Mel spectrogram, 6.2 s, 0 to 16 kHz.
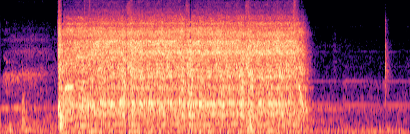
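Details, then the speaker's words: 2011 Hyundai Genesis Coupe, first start after engine replacement for low compression: starter grinds steadily for about four seconds at an even cranking beat but the engine never catches; extended cranking, no start, cause unconfirmed. "That doesn't sound very promising. Crank it some more."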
